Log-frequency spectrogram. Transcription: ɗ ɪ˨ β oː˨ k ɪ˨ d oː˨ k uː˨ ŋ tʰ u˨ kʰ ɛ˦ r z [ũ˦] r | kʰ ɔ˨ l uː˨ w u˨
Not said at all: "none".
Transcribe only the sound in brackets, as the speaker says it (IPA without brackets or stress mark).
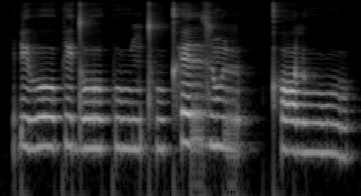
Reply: ũ˦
